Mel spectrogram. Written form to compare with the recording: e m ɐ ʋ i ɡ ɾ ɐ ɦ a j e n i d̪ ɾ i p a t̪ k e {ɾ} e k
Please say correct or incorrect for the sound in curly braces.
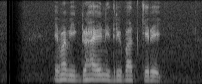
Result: correct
